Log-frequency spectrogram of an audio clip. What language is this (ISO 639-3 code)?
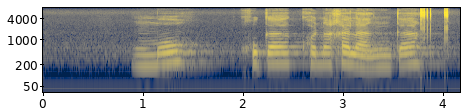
tsn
